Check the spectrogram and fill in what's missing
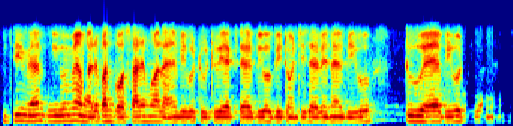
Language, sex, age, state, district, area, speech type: Hindi, male, 30-45, Madhya Pradesh, Gwalior, rural, conversation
